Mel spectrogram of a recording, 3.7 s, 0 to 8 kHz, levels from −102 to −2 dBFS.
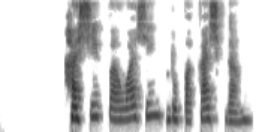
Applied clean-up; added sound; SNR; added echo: none; none; none; none.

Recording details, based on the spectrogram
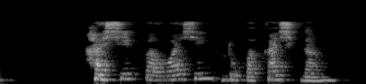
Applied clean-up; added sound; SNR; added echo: none; none; none; reverberation time 0.2 s.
